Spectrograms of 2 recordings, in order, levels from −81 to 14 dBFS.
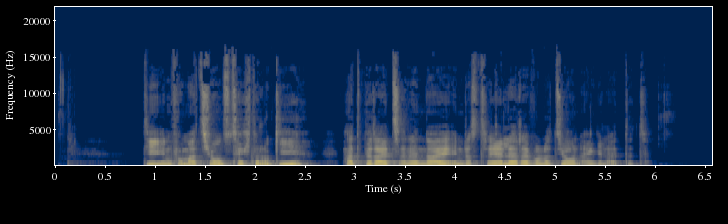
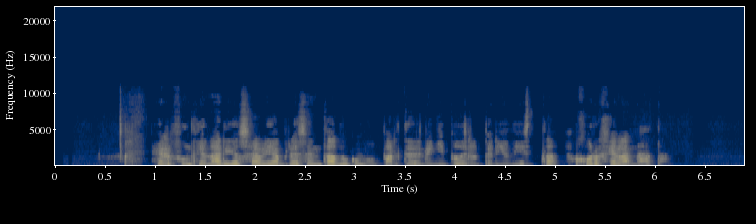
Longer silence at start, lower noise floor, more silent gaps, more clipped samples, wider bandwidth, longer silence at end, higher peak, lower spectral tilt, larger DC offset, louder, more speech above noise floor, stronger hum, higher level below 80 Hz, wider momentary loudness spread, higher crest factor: first, 0.9 s vs 0.65 s; about the same, -67 dBFS vs -67 dBFS; neither; neither; first, 16 kHz vs 11 kHz; about the same, 0.7 s vs 0.8 s; about the same, -2 dBFS vs -4 dBFS; about the same, -5.5 dB/octave vs -5.5 dB/octave; neither; first, -18 LUFS vs -27 LUFS; first, 49 dB vs 40 dB; neither; about the same, -60 dBFS vs -56 dBFS; about the same, 12 LU vs 14 LU; second, 16 dB vs 24 dB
